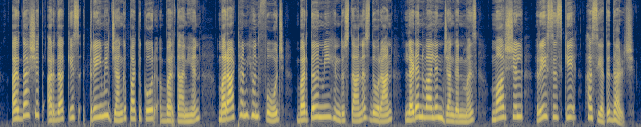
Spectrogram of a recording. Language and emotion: Kashmiri, neutral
